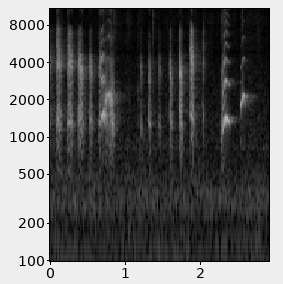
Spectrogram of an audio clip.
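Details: A female and a male pet bird chirp. A run of rapid dry clicks comes first, then brief whistled notes and a few sliding tweets, loosely spaced.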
